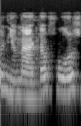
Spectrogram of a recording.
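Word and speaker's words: pneumatophores: Mangroves के root को न्यूमेटोफोर्स बोलते हैं। इसका स्पेलिंग पी से शुरू होता है।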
